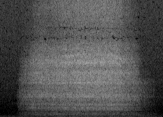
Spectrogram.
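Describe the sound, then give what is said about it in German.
One deep breath drawn in during a guided relaxation exercise: a soft, airy hiss that fades in, holds steady for over a second, then tapers away. “Atmen Sie tief ein”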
